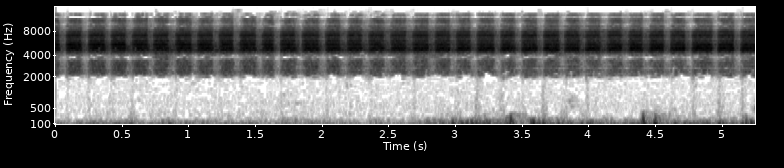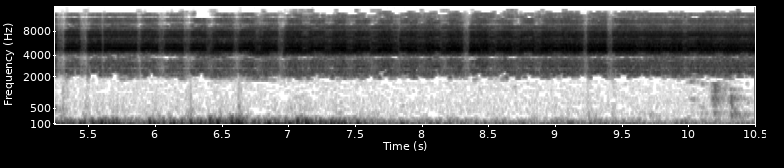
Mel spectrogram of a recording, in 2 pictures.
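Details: Cicadas chirping in the South: a loud, high, hissing buzz, rapidly pulsed at first and then running into a steady drone.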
